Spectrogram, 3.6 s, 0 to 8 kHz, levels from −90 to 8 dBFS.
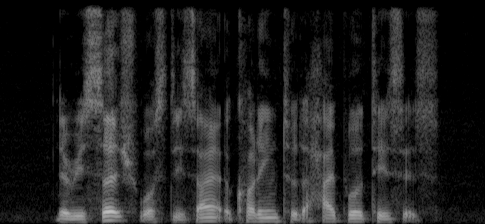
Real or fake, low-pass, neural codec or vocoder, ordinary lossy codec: fake; none; codec, 16 kHz, 4 kbps, FunCodec, trained on LibriTTS, 50 frames a second; none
